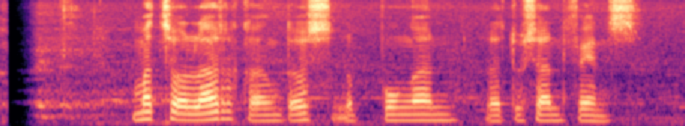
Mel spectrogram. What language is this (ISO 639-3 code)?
sun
